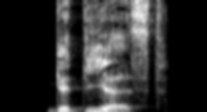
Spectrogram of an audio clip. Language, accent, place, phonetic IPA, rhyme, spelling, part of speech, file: German, Germany, Berlin, [ɡəˈdiːəst], -iːəst, gediehest, verb, De-gediehest.ogg
- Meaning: second-person singular subjunctive II of gedeihen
